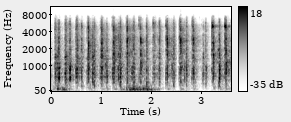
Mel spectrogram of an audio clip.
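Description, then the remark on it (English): Rapid, steady clacking and crunching as a small hand-operated food chopper, a big dome with blades under it, quickly chops about a cup of pecans, dense repeated strikes with no talking. “Just chopping my nuts up with our little food chopper here real fast.”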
